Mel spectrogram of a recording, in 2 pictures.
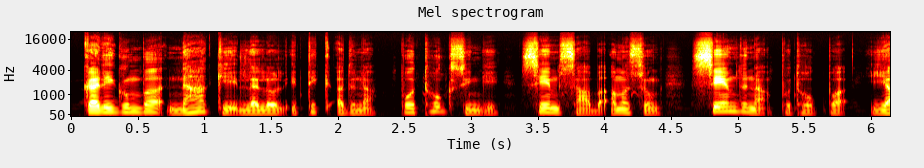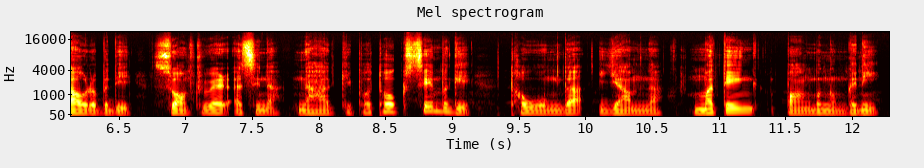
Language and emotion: Manipuri, neutral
